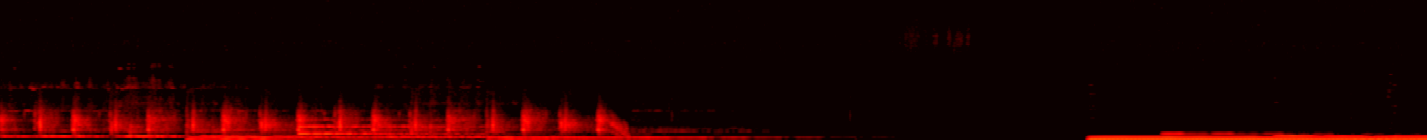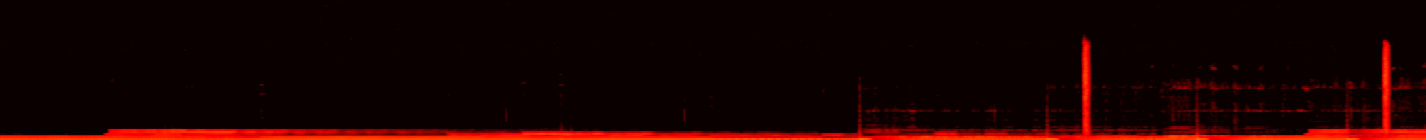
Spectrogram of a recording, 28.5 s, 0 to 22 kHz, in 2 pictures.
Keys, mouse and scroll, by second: 2.1-3.1 middle drag, 3.1 shift+d, 5.8-7.3 drag, 7.8-8.9 middle drag, 8.9 shift+a, 11.1-12.7 drag, 12.7 shift+d, 14.3 middle click, 14.7-15.6 scroll up 3, 15.6 click, 17.4 middle click, 18.2-19.4 drag, 20.1-22.2 middle drag, 22.2 click, 23.9-25.2 drag, 25.2 middle click, 26.1-27.2 drag, 28.1-28.5 drag.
